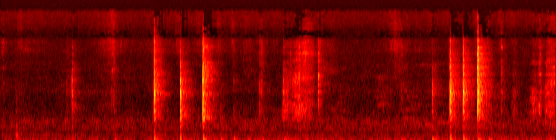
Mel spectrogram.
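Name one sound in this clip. A spatula taps and scrapes against a glass baking dish.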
